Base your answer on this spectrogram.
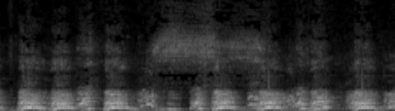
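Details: Kangal female of Hanli lineage giving a quick series of ringing, rise-and-fall barks, roughly two to three per second, broken by a short gap, with a thin high hiss behind.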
